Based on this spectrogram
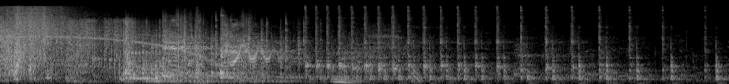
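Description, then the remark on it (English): A prize wheel whirs loudly at high speed, then breaks into a rapid run of ratcheting clicks that gradually slow and spread apart as it winds down. “Not supposed to go that fast. Look, you can't see the categories for smoke.”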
